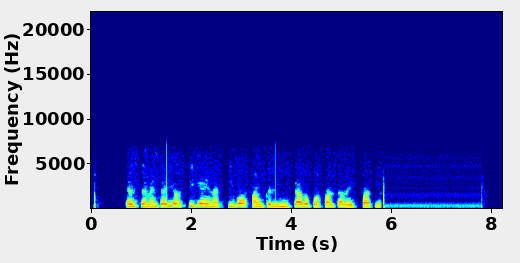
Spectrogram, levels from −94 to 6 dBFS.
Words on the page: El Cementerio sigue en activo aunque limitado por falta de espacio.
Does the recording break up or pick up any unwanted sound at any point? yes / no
no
